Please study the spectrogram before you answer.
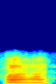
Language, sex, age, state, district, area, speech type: Assamese, male, 30-45, Assam, Majuli, urban, conversation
